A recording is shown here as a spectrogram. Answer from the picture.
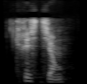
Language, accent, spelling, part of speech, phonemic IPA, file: French, France, Christian, proper noun, /kʁis.tjɑ̃/, LL-Q150 (fra)-Christian.wav
- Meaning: a male given name, feminine equivalent Christiane, Christine, and Christelle, equivalent to English Christian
